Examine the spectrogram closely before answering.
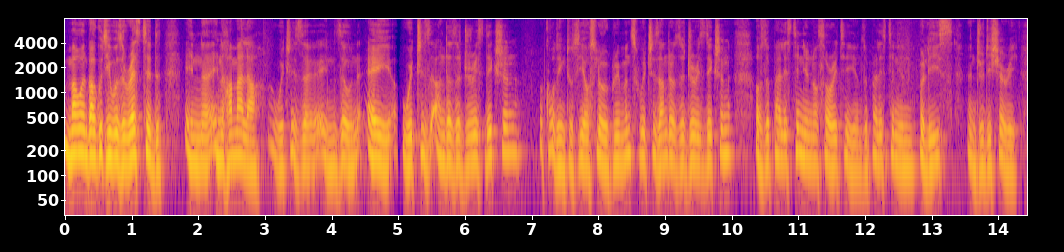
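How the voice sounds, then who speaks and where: The speaker has a French accent and moves at a fairly quick pace. The background is quiet. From France. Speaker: lawyer. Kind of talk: panel talk. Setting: parliament meeting room. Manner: halting.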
